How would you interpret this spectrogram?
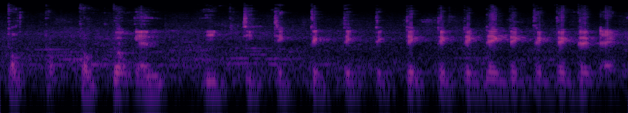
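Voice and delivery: soft clicking tok and tick; video game noises. Retold or imitated. Actor mimics simple game bleeps, soft ticking sounds. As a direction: tick away like a clock, quietly. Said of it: "I only know".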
